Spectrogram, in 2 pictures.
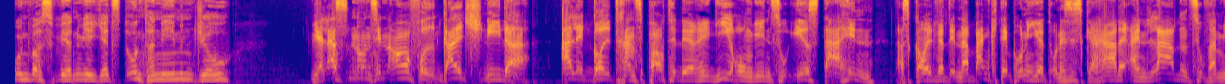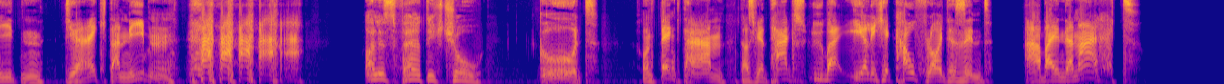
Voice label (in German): Comicstimmen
